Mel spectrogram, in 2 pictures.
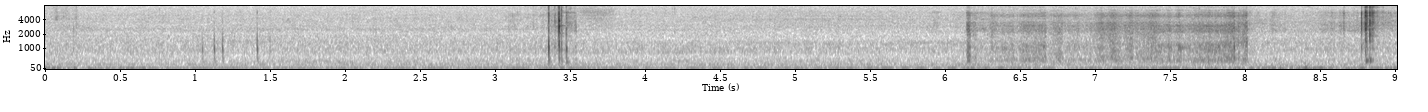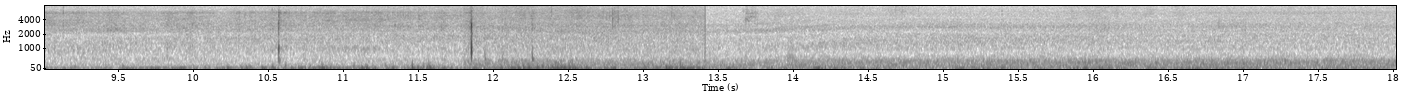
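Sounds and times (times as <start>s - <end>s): train rumbling: 4.0s - 18.0s.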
